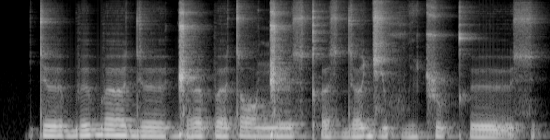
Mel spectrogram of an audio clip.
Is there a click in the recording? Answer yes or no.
yes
